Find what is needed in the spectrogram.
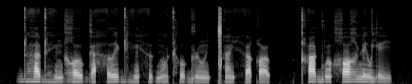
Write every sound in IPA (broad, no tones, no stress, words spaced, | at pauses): ɖʱaɖʱẽɡ ʁou̯ɡa hɤi̯ɖʱẽ hɯ ɡũʁʈʰoɡɹũi̯ ǀʰãi̯hɯqu | qʰɤɡwũ χɔʁ ɳiu̯jei̯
